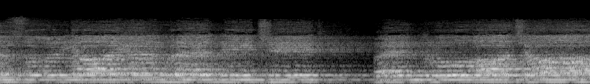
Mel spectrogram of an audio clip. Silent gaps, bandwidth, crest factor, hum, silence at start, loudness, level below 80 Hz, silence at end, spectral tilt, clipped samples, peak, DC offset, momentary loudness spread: none; 9.2 kHz; 16 dB; none; 0 s; -17 LUFS; -48 dBFS; 0 s; -6 dB/octave; under 0.1%; 0 dBFS; under 0.1%; 6 LU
